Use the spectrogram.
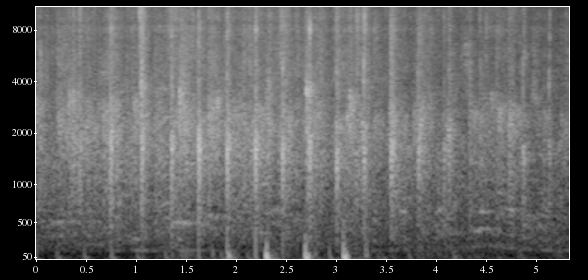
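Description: An audience at a television studio event claps in scattered, uneven applause, with individual hand claps standing out close by. The clapping stays moderate throughout.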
